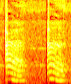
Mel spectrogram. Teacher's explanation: Nah, jadi sifatnya namanya istifal. Lidahnya tidak terangkat, tetap datar, tetap biasa datar di bawah.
